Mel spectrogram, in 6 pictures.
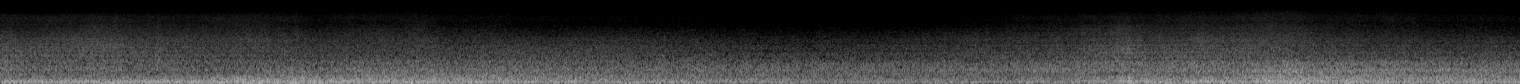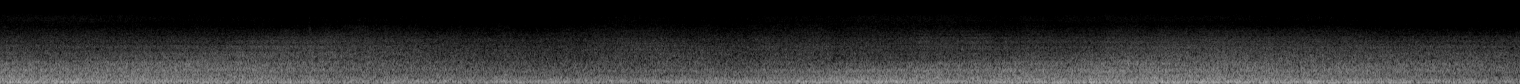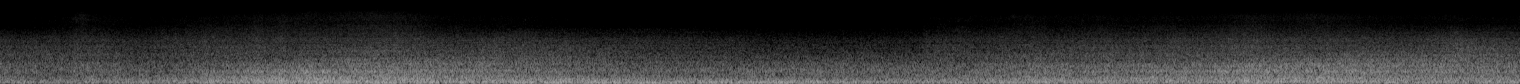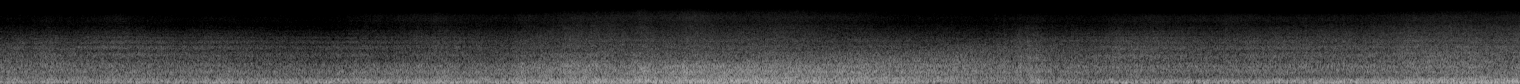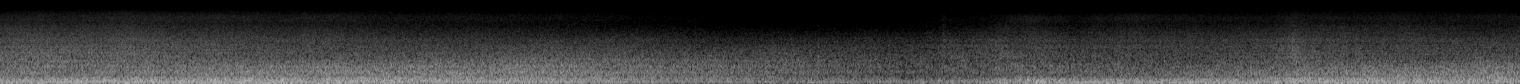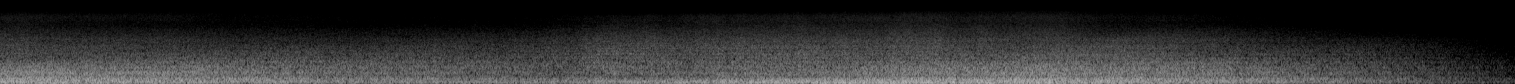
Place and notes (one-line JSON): {"title": "牡丹鄉台26線, Mudan Township - On the coast", "date": "2018-04-02 13:27:00", "description": "On the coast, Sound of the waves\nZoom H2n MS+XY", "latitude": "22.18", "longitude": "120.89", "altitude": "5", "timezone": "Asia/Taipei"}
